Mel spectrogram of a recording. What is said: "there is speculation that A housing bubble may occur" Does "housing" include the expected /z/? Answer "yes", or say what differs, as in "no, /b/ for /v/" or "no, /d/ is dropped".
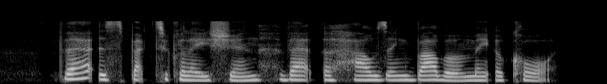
yes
